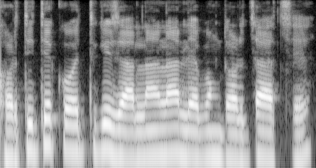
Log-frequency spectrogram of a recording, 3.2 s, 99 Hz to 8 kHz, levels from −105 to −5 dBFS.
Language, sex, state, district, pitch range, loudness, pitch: Bengali, male, Assam, Kamrup Metropolitan, 125-150 Hz, -14 LUFS, 130 Hz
